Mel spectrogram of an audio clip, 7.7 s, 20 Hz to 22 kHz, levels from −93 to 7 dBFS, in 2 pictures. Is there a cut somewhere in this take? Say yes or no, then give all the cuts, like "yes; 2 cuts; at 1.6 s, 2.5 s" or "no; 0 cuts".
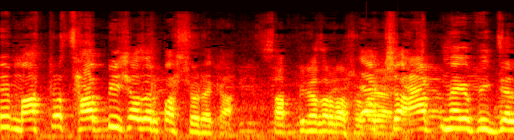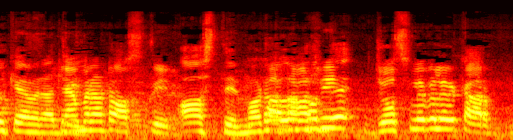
no; 0 cuts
